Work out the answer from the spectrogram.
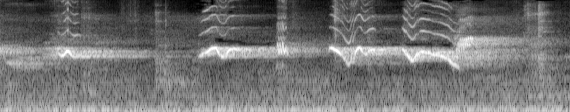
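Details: Female silver-eared mesia used as a decoy to call in wild males, giving a sustained run of bright whistles with warbled, twisting notes and a final rising slur, with steady low hum behind.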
